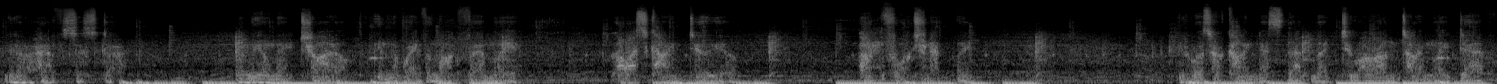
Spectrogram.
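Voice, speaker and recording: An actor playing a man's sinister inner self in a video game, measured, coldly taunting and self-assured. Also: rumbling low, steady tone. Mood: cold, reproachful. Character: sinister dark inner self of a guilt-ridden man. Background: loud game music.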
